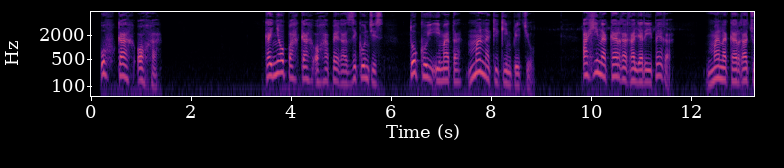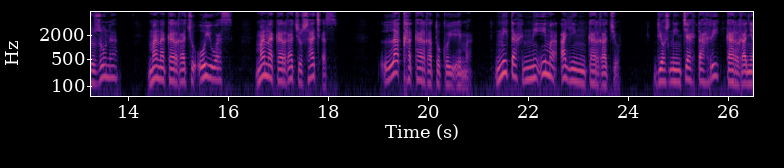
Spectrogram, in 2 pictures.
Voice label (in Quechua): quechua bolivian cochabamba; good news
